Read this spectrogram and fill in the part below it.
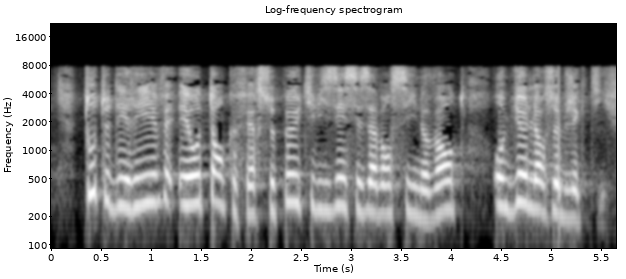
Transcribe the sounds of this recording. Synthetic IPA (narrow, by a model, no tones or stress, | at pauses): t̪ut̪d̪eʁiveot̪ɑ̃kəfɛʁsəpøyt̪ilizesezavɑ̃seinɔvɑ̃t̪ | omjølœʁzɔbʒɛkt̪ʰif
